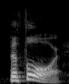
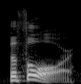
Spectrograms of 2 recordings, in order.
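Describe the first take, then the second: First: The first vowel is reduced to a weak schwa. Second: The same.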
